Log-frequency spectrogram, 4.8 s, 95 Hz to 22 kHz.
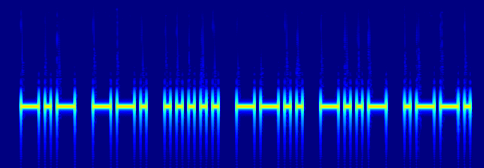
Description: Morse code, heard as a keyed tone, about 20 wpm, 700 Hz. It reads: KG5ZXP
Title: USA Callsign DE Callsign - 6 Characters - 20wpm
